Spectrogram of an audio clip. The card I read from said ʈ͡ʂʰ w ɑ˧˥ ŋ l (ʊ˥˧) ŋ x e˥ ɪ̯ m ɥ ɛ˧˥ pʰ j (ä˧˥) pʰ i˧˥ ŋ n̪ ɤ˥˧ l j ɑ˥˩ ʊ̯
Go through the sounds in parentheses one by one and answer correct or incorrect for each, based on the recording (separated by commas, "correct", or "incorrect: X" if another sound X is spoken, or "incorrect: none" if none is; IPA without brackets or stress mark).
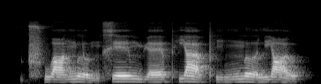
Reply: incorrect: ʊ̰˨˩, incorrect: ä˥˩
